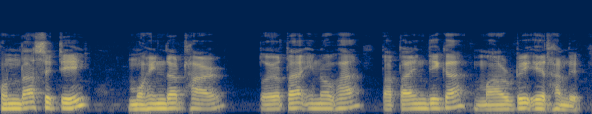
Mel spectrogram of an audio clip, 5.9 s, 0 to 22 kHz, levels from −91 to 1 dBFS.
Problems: constant background noise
